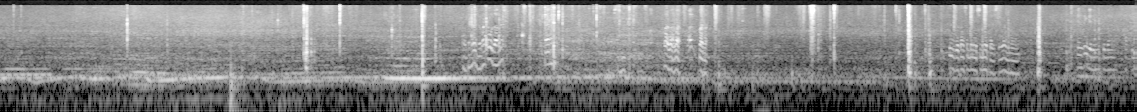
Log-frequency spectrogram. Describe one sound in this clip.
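Metal tools click and clink against a chainsaw part.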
